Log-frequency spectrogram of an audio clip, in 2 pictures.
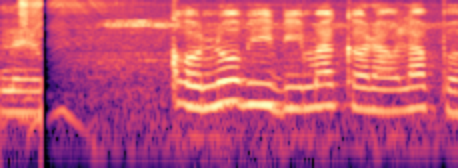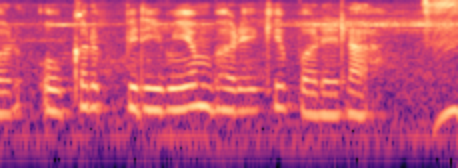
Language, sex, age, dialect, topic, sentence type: Bhojpuri, female, <18, Northern, banking, statement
